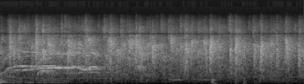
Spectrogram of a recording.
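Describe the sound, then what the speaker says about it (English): An audience applauds a guest named Kristyn at a salon-style event, a warm crowd clapping steadily with a brief murmur of voices mixed in. "give up a round of applause for Kristyn"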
